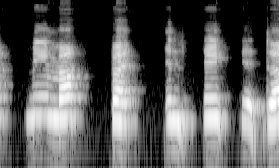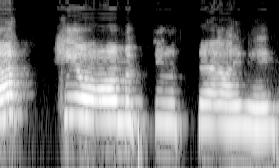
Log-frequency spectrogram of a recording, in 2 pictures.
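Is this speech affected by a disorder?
Yes: cerebral palsy.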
